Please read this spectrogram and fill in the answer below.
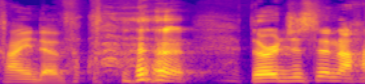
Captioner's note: laughs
